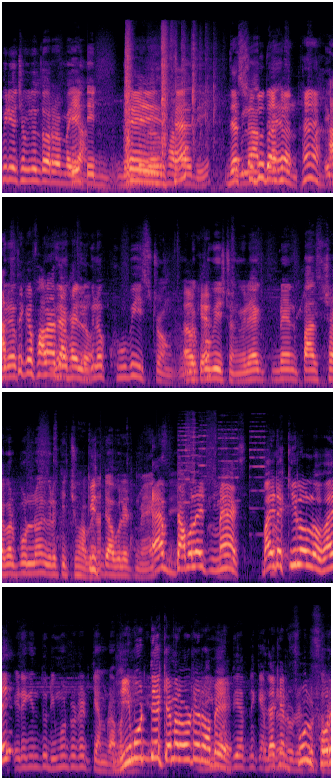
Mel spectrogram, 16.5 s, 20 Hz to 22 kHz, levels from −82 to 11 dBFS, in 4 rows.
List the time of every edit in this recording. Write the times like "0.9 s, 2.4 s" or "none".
1.0 s, 9.5 s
